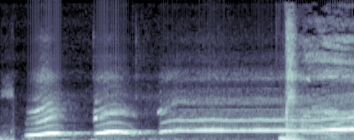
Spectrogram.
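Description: A slide whistle gives two quick upward swoops, then holds a long, bright note that creeps slowly higher, interrupted by a short noisy burst near the end.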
